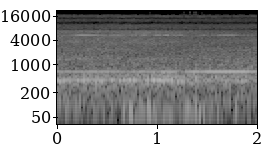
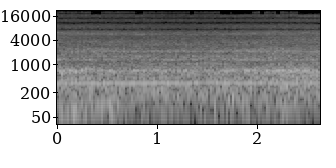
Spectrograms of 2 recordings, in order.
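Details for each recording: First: Shark Rotator DuoClean Powered Lift-Away on carpet: smooth motor whir with steady whistling and no brush beating; weak brush roll agitation, which the owner assumes is due to the soft roller. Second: Other vacuum (Phantom Thunder) on carpet, medium setting, for comparison: steady motor whir with a fine beater-bar rattle and audible bounces, no pitch drop; brush roll agitating normally.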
